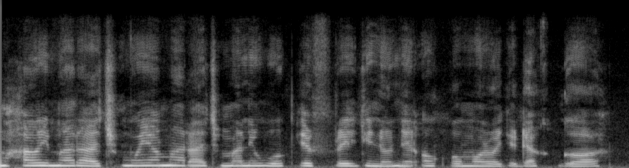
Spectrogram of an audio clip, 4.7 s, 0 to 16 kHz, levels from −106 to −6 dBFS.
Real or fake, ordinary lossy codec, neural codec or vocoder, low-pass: fake; AAC, 96 kbps; codec, 44.1 kHz, 7.8 kbps, Pupu-Codec; 14.4 kHz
